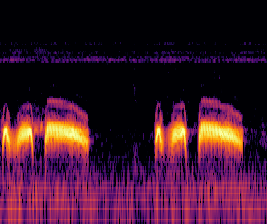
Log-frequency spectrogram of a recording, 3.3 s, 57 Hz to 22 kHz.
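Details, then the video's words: Spotted dove call used to lure doves: low hooting coos, two short notes then a long drawn-out falling coo, heard twice with a gap, over a faint steady high hum. "MP3 TEKUKUR PIKAT TERHITZ DI AKHIR TAHUN 2022,,pikat tekukur"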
